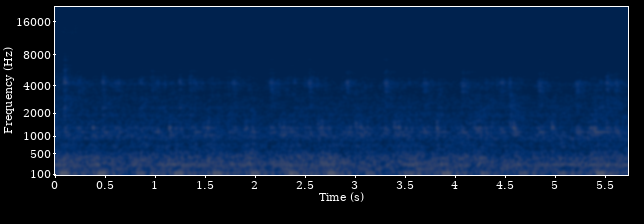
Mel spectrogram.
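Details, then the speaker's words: Older Hampton Bay ceiling fan model 52A4H4L (2.65 A) on high: steady low thumping pulse two or three times a second over the whir with heavy wobble; bearings seem good, needs balancing and securing, mount bracket possibly failing. "Yikes. Lots of noise, lots of wobbles. But hey, it still runs."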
